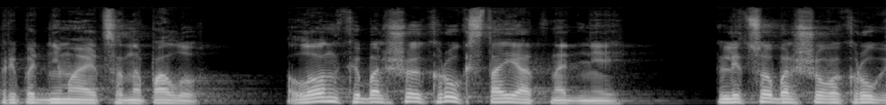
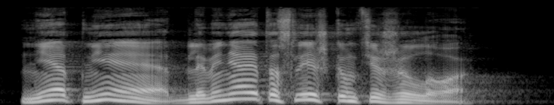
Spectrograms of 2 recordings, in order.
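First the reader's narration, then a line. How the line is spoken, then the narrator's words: Distant sing-song voice. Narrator (Russian): где-то вне поля зрения характерным голосом нараспев отвечает Пауэлл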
